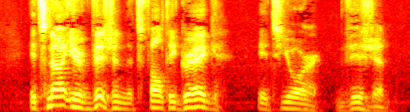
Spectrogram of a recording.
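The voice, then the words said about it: Imitates another person's voice. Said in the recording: “that's the best Walter Bosley impression I can come up with”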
